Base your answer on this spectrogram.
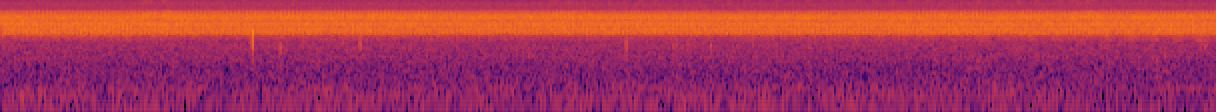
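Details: Cicadas singing in summer, a loud steady high-pitched hiss that runs unbroken through the whole stretch, with a few faint short chirps rising above it.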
